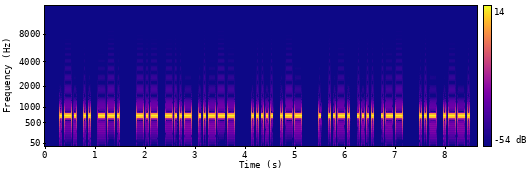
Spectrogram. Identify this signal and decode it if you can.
Morse code, heard as a keyed tone, about 25 wpm, 700 Hz. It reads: RIG KX2 5W EFHW UP
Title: Practice QSO - Exchange 2 - Info - 25wpm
